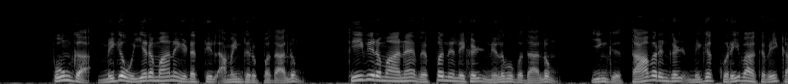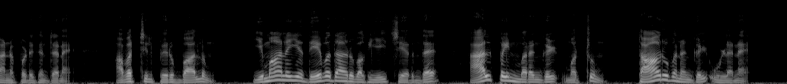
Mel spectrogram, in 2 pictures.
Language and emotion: Tamil, neutral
